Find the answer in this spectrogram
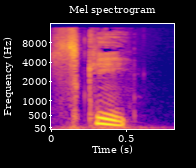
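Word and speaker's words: suki (好き): The word for I like in Japanese is suki. Suki is spelt S-U-K-I. The U sound in it is hardly spoken. It can sound very squashed, as in ski, or a little bit more pronounced.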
